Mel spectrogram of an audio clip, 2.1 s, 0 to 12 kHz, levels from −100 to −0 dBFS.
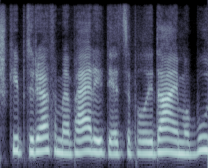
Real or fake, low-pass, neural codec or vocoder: fake; 10.8 kHz; codec, 16 kHz in and 24 kHz out, 0.9 kbps, LongCat-Audio-Codec, four codebook decoder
